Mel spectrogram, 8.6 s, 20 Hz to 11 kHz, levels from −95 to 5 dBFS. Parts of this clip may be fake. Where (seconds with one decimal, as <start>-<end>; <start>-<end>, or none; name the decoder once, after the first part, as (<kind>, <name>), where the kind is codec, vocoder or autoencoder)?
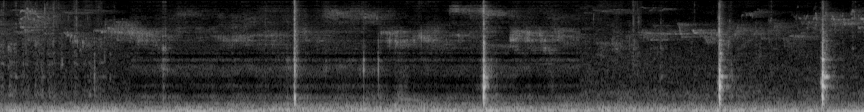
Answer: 1.3-5.8 (codec, SNAC)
